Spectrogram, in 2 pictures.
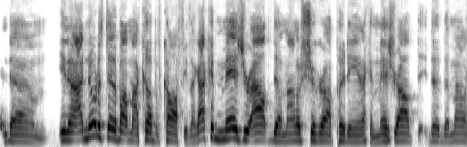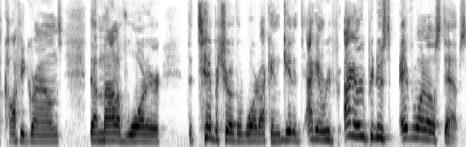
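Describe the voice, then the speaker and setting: A very fast-talking man with an American accent and a fairly high pitch, with ordinary pitch variation, in a dry, close sound with no echo over a quiet background. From US South, South Georgia. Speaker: podcast host and cooking channel creator. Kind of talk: casual interview conversation.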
